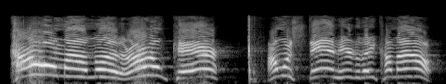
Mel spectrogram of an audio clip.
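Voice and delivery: big brother shouting he won't leave; defiant shout. Retold or imitated. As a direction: plant your feet and holler back at her. Brother defying the mother.

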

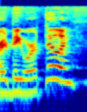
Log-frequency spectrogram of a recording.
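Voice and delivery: usual speaking voice

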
